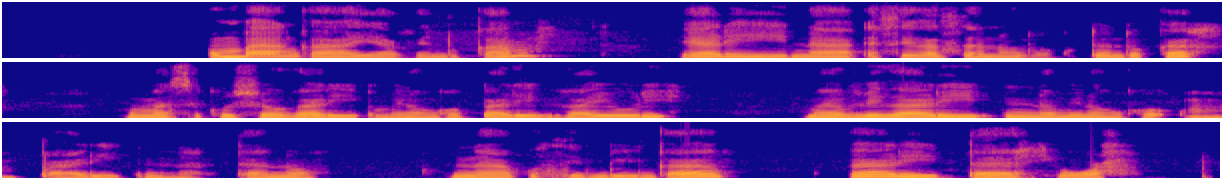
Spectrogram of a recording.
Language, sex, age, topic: Oshiwambo, male, 18-24, finance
